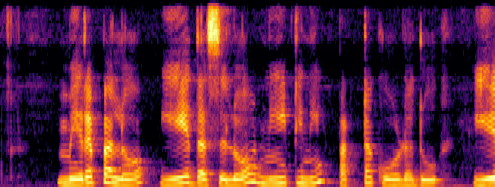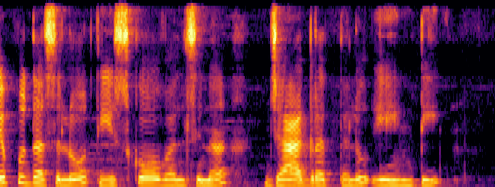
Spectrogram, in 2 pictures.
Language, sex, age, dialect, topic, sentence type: Telugu, female, 18-24, Utterandhra, agriculture, question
